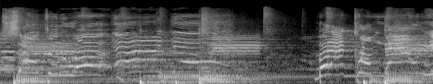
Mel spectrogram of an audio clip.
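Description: Female gospel quartet singing live through microphones, voices in harmony with sustained, bending notes. The sound falls away briefly about two and a half seconds in, then the voices come back loudly.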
